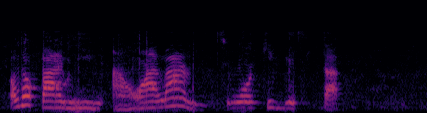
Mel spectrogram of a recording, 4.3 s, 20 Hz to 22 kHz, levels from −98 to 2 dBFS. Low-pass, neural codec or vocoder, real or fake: 7.2 kHz; codec, 16 kHz, 2 kbps, FreqCodec, larger model; fake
